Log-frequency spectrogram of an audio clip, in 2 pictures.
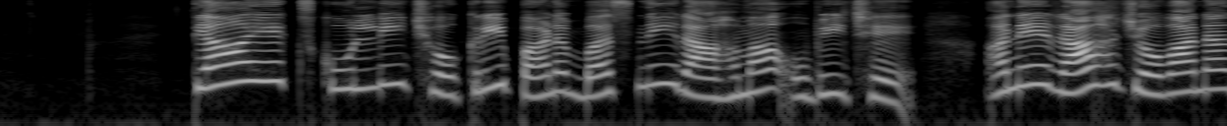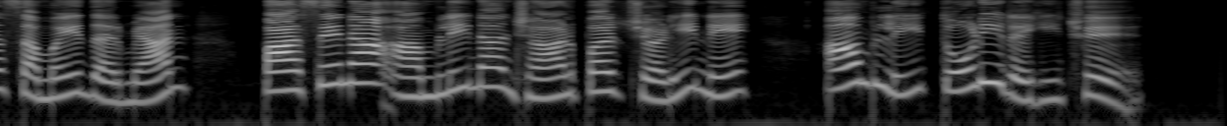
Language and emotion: Gujarati, neutral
